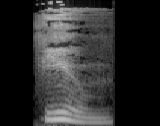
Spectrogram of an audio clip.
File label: "fume", English voice, spelling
